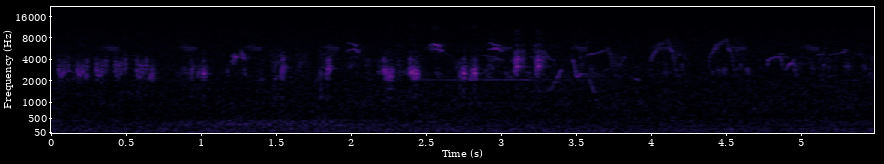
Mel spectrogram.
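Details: Mid-May evening in a fallow rice field, with an Oriental reed warbler singing steadily: a string of harsh, clipped notes and a few short slurred whistles, with low rumbling noise beneath.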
